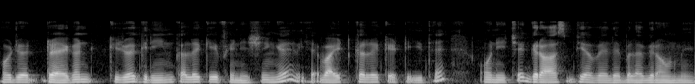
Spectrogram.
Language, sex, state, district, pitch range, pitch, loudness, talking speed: Hindi, male, Chandigarh, Chandigarh, 100-115 Hz, 110 Hz, -19 LUFS, 200 wpm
